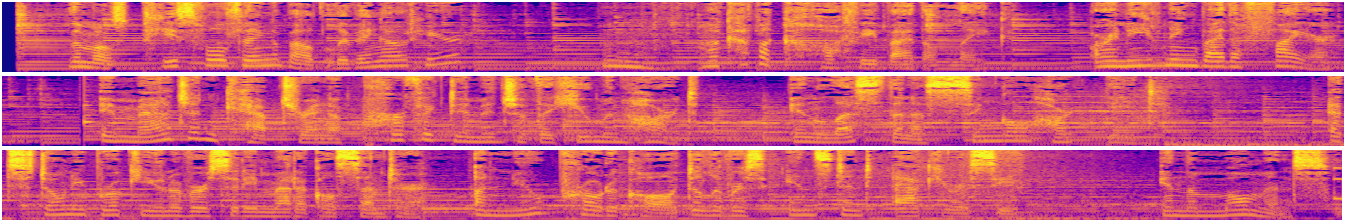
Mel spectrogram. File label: Commercial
